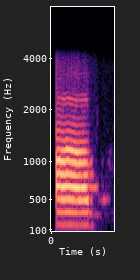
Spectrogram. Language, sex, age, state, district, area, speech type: Marathi, male, 18-30, Maharashtra, Sindhudurg, rural, conversation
